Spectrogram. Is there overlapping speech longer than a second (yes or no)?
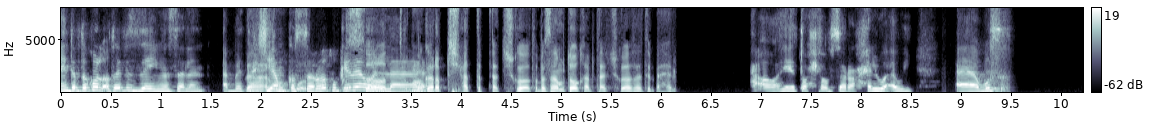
yes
